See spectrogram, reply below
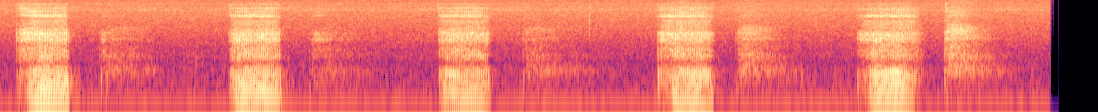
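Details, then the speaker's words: Simulated snoring from an animation: rhythmic rough, low inward snore then softer breathy outward breath, about two snores every five seconds. "um yes she is snoring let's get out of here right now"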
